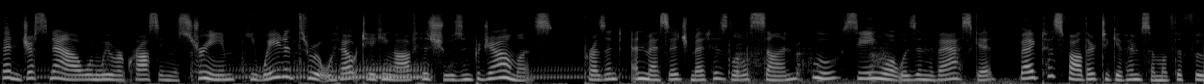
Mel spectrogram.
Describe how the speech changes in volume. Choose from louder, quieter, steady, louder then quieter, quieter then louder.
steady.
